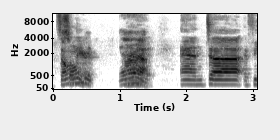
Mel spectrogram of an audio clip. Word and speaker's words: Saulnier: Ooh, I don't know how to pronounce his name. Solomon? Jeremy Saulnier. Saulnier.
